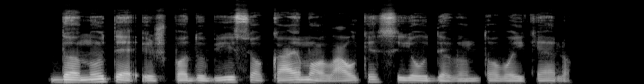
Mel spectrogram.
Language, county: Lithuanian, Panevėžys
